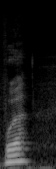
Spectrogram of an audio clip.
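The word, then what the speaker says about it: Ł: oh this she's got this L with like a little dash through it which is pronounced woo it's super confusing their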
